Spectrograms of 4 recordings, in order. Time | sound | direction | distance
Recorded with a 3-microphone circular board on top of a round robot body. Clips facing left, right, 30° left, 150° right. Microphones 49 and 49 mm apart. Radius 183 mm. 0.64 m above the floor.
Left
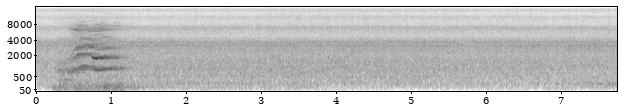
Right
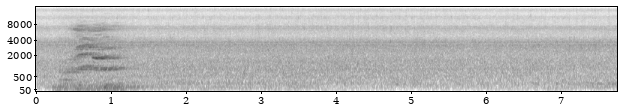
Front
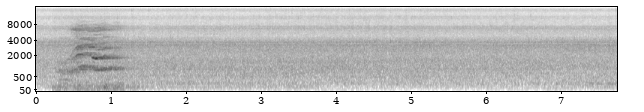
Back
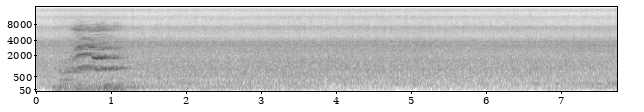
0.2 | a cat meowing | 70° left | 1.5 m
